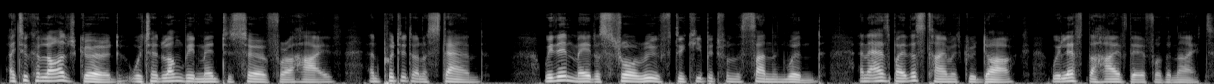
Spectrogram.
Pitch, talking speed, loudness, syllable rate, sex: 130 Hz, 250 wpm, -17 LUFS, 5.1 syllables/s, male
